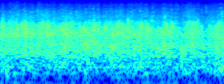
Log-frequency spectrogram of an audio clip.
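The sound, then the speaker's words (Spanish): An audience, urged by the speaker to applaud harder, claps steadily, a dense, continuous crackle of many hands with no pauses, holding at an even, moderate loudness throughout. “Ay, si usted está aquí, dele un mejor aplauso.”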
